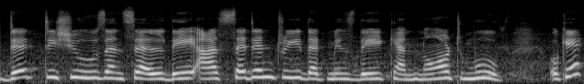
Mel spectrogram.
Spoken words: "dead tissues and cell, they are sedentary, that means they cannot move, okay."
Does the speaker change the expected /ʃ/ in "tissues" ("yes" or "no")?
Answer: no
